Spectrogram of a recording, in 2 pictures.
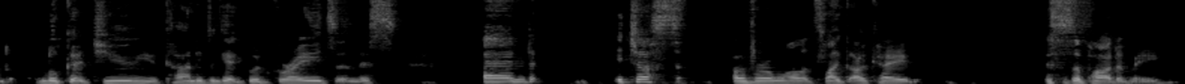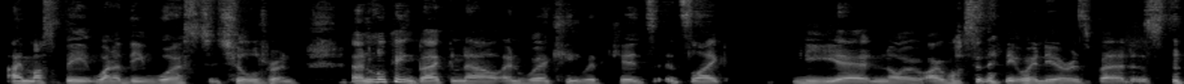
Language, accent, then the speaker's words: English; South Africa; And telling them, no, I'm from South Africa, they assume Africa, spear chuckers living in a hut somewhere.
